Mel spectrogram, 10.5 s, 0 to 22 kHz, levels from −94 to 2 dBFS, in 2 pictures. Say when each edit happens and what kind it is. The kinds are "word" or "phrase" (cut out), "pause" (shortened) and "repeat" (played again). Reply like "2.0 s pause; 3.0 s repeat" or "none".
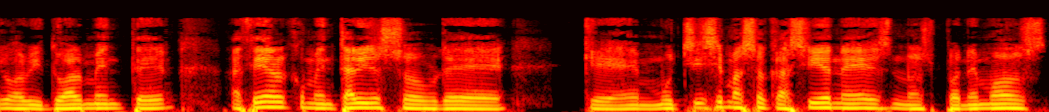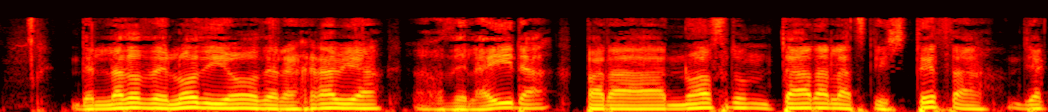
7.2 s pause; 8.1 s pause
